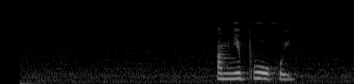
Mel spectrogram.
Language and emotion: Russian, angry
